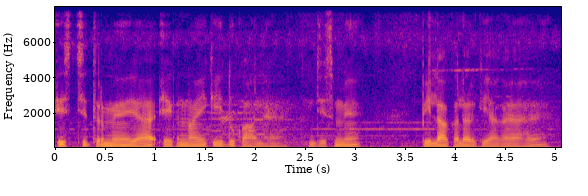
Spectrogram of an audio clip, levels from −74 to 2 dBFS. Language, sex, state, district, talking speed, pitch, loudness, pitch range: Hindi, male, Uttar Pradesh, Saharanpur, 180 wpm, 105 Hz, -19 LUFS, 105-110 Hz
